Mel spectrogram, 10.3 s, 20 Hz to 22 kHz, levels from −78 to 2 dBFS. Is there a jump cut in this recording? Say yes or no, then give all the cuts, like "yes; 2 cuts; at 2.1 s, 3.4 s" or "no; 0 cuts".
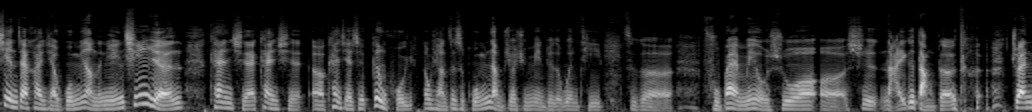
yes; 2 cuts; at 4.1 s, 6.2 s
